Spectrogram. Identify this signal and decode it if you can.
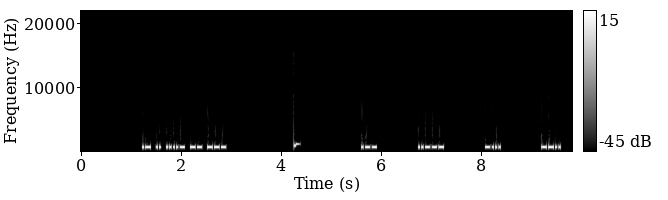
Morse code, heard as a keyed tone, about 36 wpm, spaced as for 16 wpm, 700 Hz. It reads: AI4MO W2BZ
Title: USA Call Signs - 8x Character Spacing - 35wpm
